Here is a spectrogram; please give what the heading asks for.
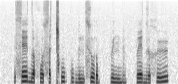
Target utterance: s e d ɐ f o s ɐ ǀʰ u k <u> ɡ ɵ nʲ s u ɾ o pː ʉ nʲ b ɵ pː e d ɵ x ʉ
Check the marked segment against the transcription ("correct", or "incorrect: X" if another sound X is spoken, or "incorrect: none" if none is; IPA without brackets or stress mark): correct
